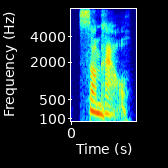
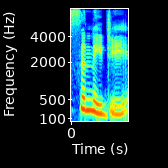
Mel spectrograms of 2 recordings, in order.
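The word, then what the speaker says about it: Soneji: I know that my cousin and I decided that it was pronounced Sonhow like like that's how we decided it was pronounced. And then um when the movie came out, I was like, "Girl, his name is Seni." And we've been saying it wrong for years.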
